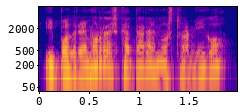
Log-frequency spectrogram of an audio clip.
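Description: A man voicing an eager, excitable scholar who asks question after question. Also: on the low side, fairly quick, slightly rough.

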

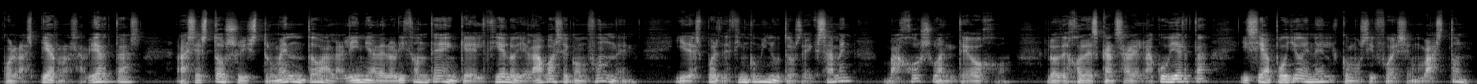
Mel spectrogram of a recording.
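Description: Man, very low voice, measured audiobook narration, steady delivery. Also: husky.

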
